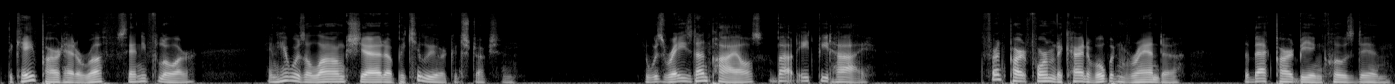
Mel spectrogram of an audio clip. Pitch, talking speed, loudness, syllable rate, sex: 120 Hz, 175 wpm, -20 LUFS, 5.4 syllables/s, male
